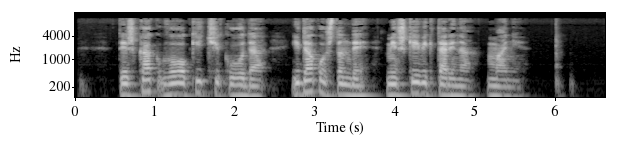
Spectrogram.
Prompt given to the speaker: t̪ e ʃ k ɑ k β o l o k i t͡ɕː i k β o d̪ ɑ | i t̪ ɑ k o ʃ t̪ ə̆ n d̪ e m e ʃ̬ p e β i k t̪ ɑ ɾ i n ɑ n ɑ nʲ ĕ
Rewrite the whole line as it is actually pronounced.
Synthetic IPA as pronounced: t̪ e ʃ k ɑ k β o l o k i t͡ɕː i k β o d̪ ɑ | i d̪ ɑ k o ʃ t̪ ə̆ n d̪ e m e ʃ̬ k e β i k t̪ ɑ ɾ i n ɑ m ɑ nʲ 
